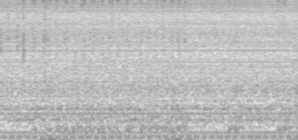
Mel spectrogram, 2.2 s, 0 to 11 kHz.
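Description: ARAID 3500 backup drive enclosure running on its own with its newly replaced, quieter fan: a steady low hum of fan and drives.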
